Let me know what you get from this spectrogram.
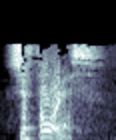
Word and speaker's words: Sepphoris: Sepphoris.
